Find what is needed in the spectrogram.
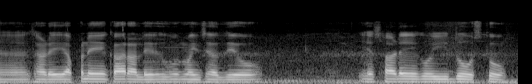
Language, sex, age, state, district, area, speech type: Dogri, male, 30-45, Jammu and Kashmir, Jammu, rural, spontaneous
